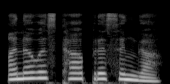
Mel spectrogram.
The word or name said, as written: ಅನವಸ್ಥಾಪ್ರಸಂಗ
